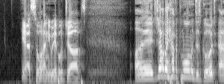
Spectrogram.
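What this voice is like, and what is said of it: Usual voice. Nothing is said of it.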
